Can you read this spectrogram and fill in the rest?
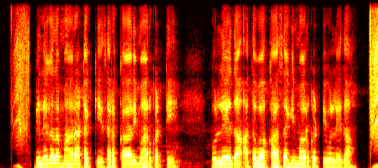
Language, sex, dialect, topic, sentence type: Kannada, male, Coastal/Dakshin, agriculture, question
